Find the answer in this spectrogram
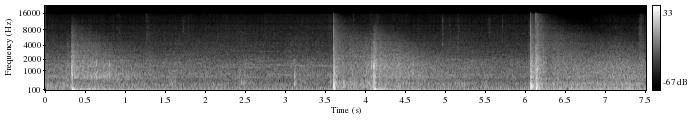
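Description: Aerial firework shells bursting overhead: four sharp booms, one about a third of a second in, two close together around three and a half to four seconds, and one near six seconds, each followed by a trailing echo.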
